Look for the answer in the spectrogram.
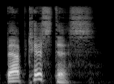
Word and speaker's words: baptistes: Spelled B-A-P-T-I-S-M-A, baptisma. And then we also have the word baptistes, B-A-P-T-I-S-T-E-S. And that word is translated often John the Baptist. That's from baptistes.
